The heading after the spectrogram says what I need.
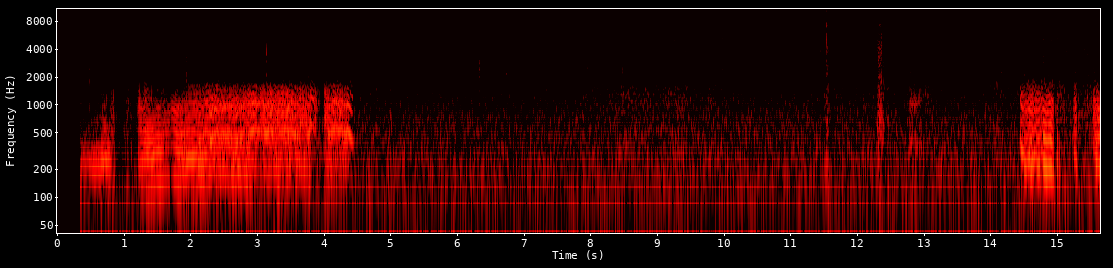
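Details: Soft rhythmic snoring with quiet pauses from a sleeping 3-year-old long-haired Chihuahua, tired out from playing; ordinary dog snoring during sleep.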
